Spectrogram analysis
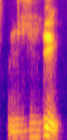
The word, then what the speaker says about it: gli: So as long as you don't say gli, as long as you don't pronounce the g, you cannot hear the g.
